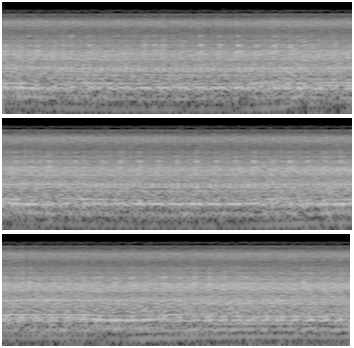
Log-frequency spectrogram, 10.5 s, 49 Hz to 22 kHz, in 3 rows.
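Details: Toyota Camry XV70 3.5L V6, 30,000 km: fast, light, even ticking over a steady idle hum; engine knock, source unclear.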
